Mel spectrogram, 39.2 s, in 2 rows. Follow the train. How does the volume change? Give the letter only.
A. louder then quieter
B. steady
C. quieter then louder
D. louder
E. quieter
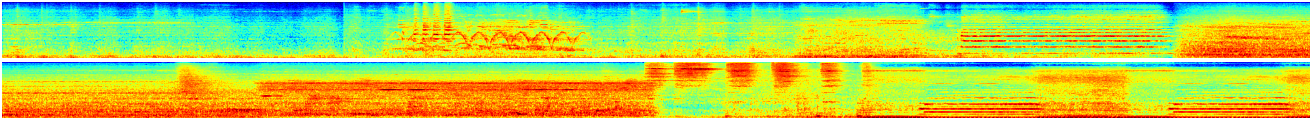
D.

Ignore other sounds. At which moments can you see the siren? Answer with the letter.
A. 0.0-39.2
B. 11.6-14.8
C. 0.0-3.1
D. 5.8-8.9
D.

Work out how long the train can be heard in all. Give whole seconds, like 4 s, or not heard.
39 s.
